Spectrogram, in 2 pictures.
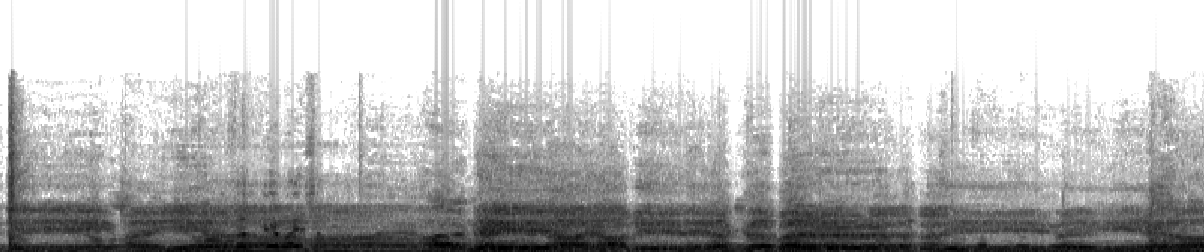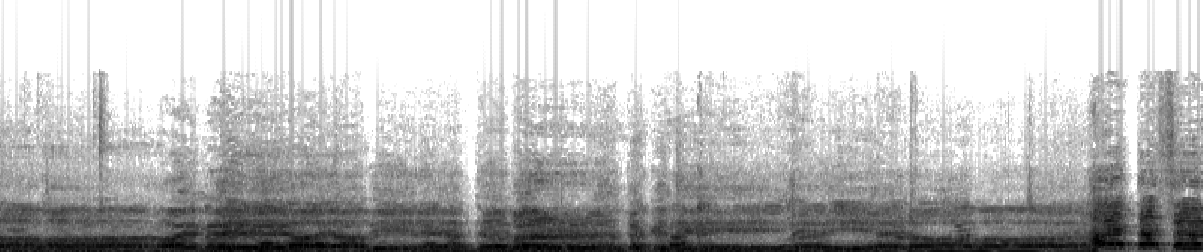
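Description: Men's voices chanting a noha, a Shia Muharram lament, in long wavering notes over a steady low drone that stops about a second before the end.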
